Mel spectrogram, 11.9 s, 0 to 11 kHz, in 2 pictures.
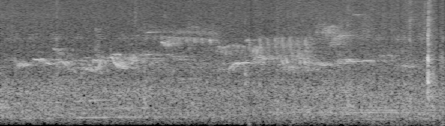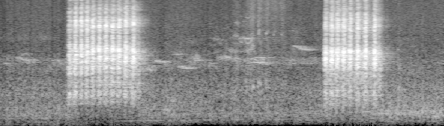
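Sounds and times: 
Eurasian magpie Pica pica rasping chatter: 6.5s - 8.3s, 9.1s - 11.2s.

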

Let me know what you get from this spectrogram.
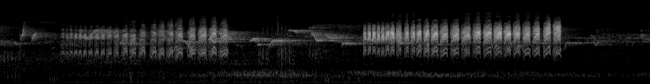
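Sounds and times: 
marsh tit Poecile palustris calls: 0.6s - 5.7s.

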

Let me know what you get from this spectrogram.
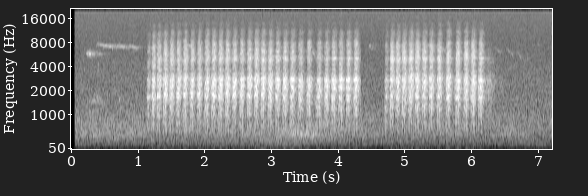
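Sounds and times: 
Eurasian magpie Pica pica rattle of dry chak notes: 1.2s - 6.2s.

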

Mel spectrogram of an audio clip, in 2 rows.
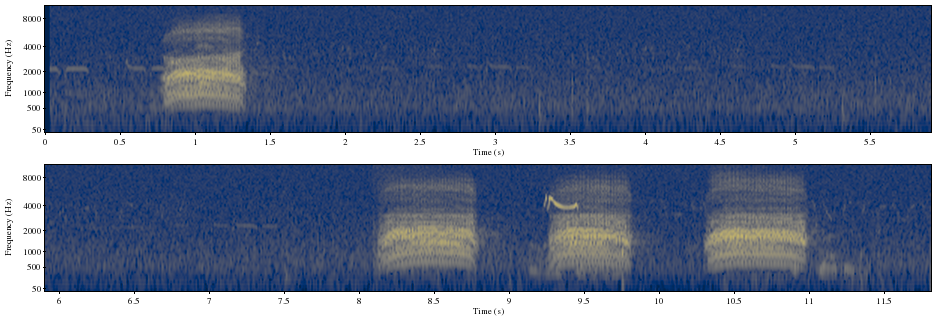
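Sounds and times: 
carrion crow Corvus corone cawing: 0.8s - 1.4s, 8.1s - 11.2s.

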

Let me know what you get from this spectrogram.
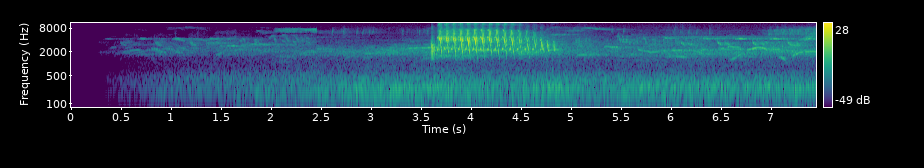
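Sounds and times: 
background bird calls: 0.3s - 7.4s
common blackbird Turdus merula rattling chatter: 3.6s - 4.8s.

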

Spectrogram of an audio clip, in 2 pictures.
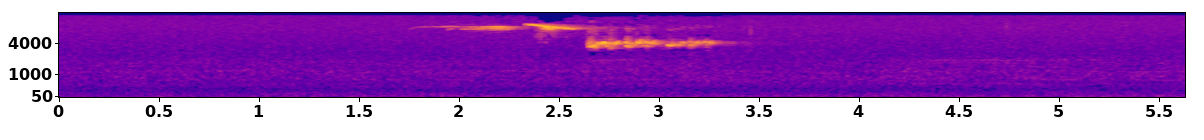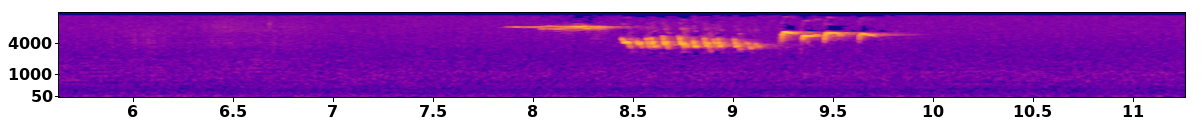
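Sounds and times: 
European robin Erithacus rubecula song: 1.7s - 5.4s, 7.5s - 10.0s.

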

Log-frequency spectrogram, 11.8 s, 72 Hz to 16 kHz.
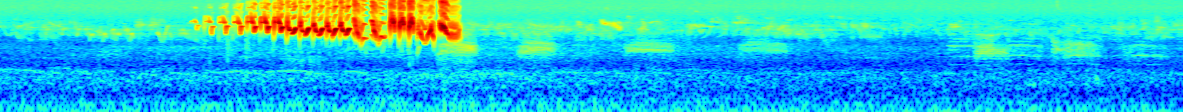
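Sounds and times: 
common chaffinch Fringilla coelebs song: 2.0s - 4.7s.

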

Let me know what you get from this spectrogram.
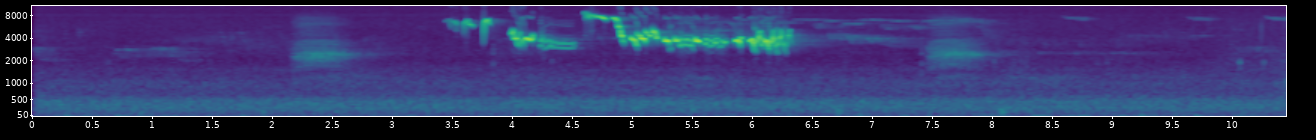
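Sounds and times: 
European robin Erithacus rubecula singing: 3.4s - 7.2s.

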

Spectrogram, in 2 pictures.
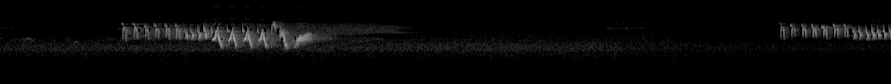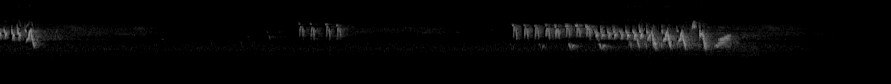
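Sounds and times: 
common chaffinch Fringilla coelebs singing rattling songs: 0.0s - 4.1s, 7.8s - 10.5s, 11.6s - 13.4s, 14.0s - 17.0s
common chaffinch chirp pair: 0.0s - 4.1s, 7.8s - 10.6s, 11.3s - 17.6s.

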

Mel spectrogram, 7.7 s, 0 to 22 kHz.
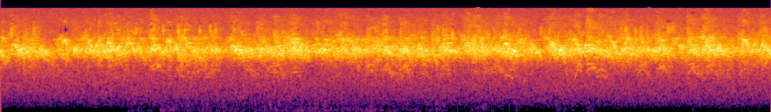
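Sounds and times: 
Passer domesticus flock calling: 0.2s - 7.6s.

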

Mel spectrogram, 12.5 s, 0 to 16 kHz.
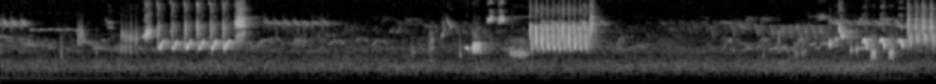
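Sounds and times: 
Common nightingale Luscinia megarhynchos singing with chatter and buzzy trill: 0.0s - 12.4s
faint background birds: 0.0s - 12.4s.

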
